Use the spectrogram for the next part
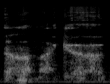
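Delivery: breathy whispered craving for biscuits and gravy; hushed private whisper. Real, not acted. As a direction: whisper it to yourself, longingly. Whispered aside about biscuits.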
